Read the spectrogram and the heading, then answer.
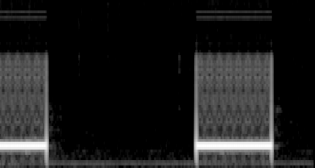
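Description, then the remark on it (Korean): A telephone ringback tone sounds in two steady bursts, each about a second long with a pause of two seconds between, as a radio show calls a listener's phone, which goes unanswered; clear and alone with no voices. “전화 걸어주시기 바랍니다”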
